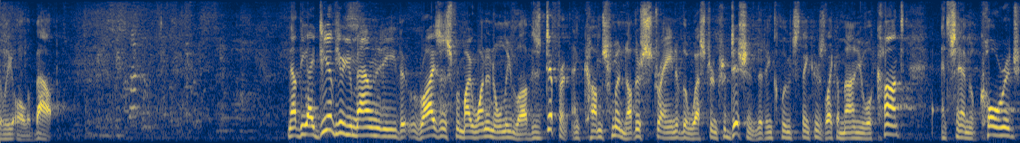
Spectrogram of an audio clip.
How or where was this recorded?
live audience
